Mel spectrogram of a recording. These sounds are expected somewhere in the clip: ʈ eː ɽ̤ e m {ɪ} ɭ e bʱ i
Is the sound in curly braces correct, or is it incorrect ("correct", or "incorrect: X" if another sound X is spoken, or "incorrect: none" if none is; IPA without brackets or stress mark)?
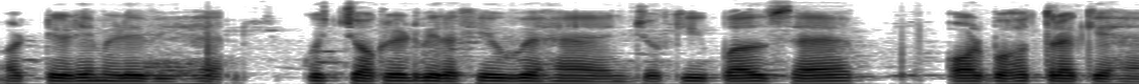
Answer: correct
